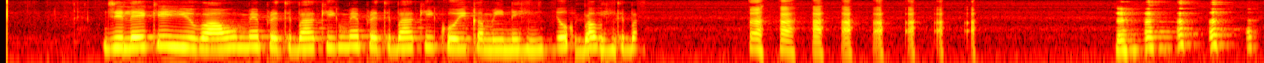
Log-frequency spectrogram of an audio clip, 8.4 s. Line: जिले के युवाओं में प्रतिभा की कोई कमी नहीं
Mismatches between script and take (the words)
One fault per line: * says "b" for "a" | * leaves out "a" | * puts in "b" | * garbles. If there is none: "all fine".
* puts in "में प्रतिभा की"
* garbles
